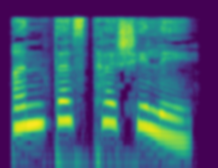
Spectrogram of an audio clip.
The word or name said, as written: ಅಂತಸ್ಥಶಿಲೆ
